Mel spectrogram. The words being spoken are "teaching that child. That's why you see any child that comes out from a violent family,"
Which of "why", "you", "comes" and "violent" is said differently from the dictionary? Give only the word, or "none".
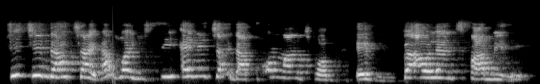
comes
